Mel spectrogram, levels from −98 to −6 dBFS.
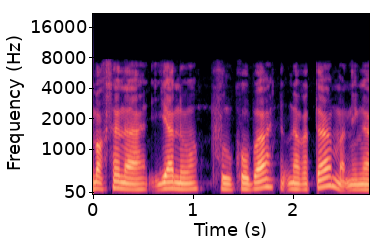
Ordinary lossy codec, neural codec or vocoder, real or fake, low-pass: none; codec, 16 kHz, 8 kbps, FunCodec, trained on LibriTTS, 25 frames a second; fake; none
